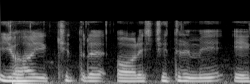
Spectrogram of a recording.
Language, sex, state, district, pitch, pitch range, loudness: Hindi, male, Maharashtra, Chandrapur, 155 Hz, 150-165 Hz, -18 LUFS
